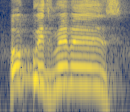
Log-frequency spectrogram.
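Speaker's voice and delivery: high hooted cheer; hooting. A narrator's reading. Duckbills hooting with delight, high cheer. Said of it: "And they hooted".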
